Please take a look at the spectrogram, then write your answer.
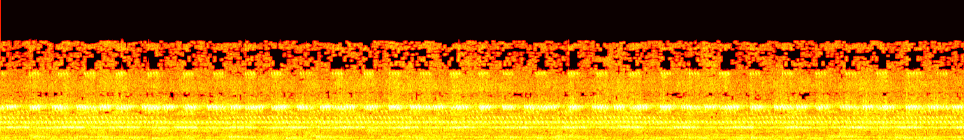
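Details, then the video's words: Cricket chorus, a recording meant for driving away rats and tutoring cage birds: shrill pulsing trills held on three high bands, continuous and layered, with soft background noise underneath. "Suara jangkik pengusir tikus pengantar tidur"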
